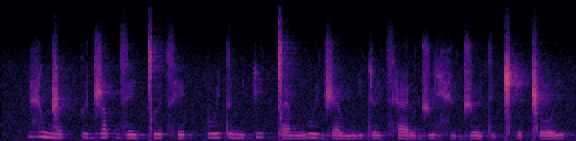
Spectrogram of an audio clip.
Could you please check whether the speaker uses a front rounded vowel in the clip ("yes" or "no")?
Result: yes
